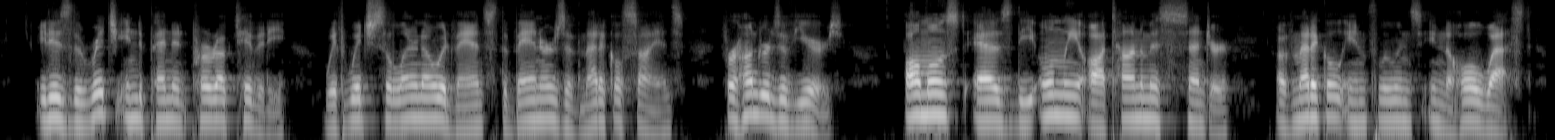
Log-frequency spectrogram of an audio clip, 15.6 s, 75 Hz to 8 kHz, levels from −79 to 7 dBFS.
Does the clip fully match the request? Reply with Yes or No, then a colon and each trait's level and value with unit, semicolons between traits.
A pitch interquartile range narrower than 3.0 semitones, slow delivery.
Yes: narrow, 2.5 semitones; slow, 125 wpm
